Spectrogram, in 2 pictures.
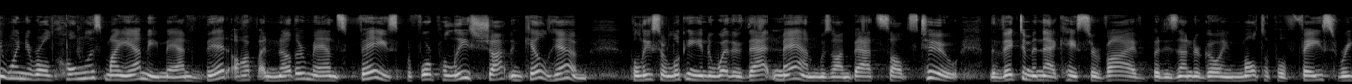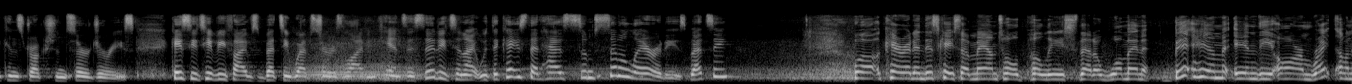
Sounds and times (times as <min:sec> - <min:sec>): Speech: 0:00.0 - 0:20.8, 0:22.0 - 0:27.0.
